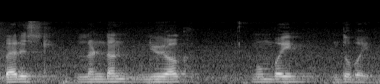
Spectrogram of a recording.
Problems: constant background noise, echo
